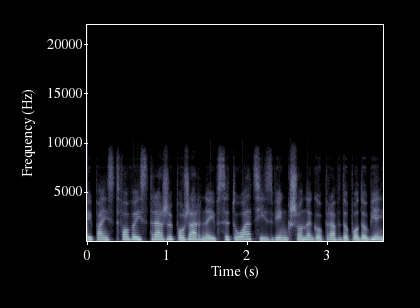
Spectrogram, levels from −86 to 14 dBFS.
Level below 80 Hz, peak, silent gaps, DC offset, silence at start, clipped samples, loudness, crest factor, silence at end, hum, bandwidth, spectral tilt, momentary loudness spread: -48 dBFS; -4 dBFS; none; 2%; 0 s; under 0.1%; -20 LUFS; 16 dB; 0 s; none; 9.4 kHz; -6 dB/octave; 4 LU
